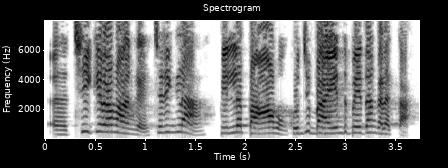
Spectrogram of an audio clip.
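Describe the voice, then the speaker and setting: A woman voicing a bright, soothing young neighbor. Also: extremely high pitch, fairly quick, no room sound, studio quality, full character voice. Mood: reassuring. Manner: soothing, reassuring. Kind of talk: Tamil cartoon dubbing.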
